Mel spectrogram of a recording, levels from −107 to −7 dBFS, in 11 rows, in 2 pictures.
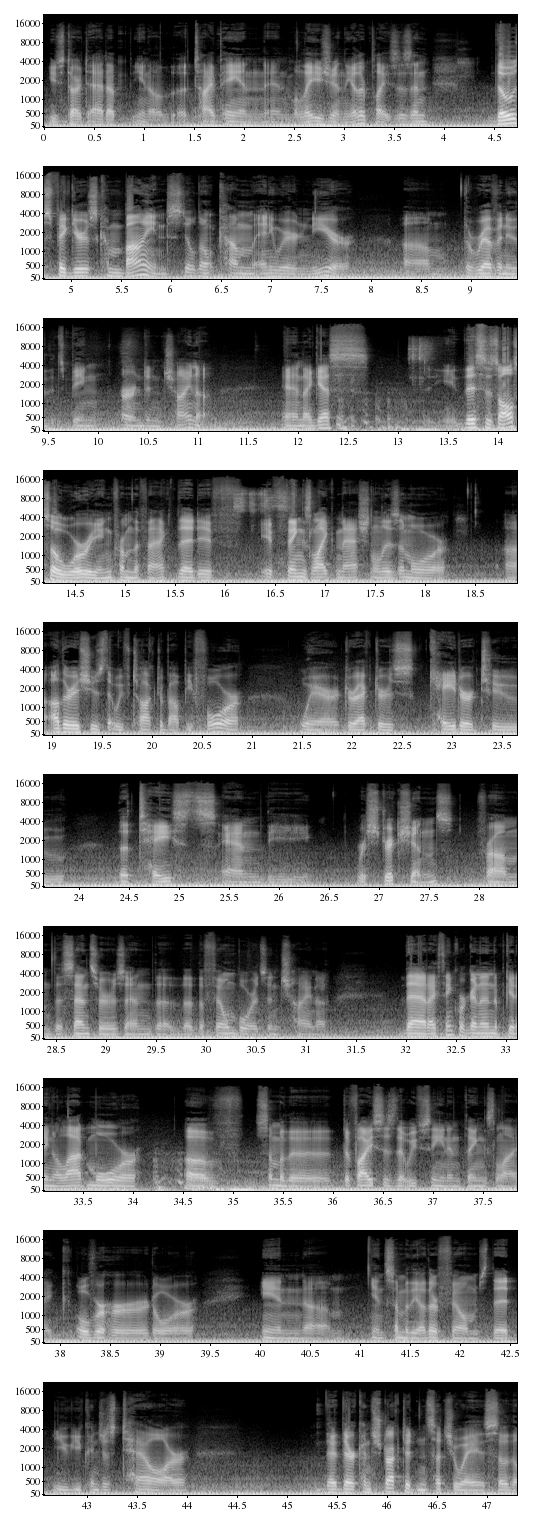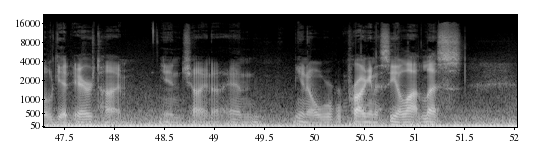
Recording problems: low rumble; noticeable; throughout; 15 dB below the speech

